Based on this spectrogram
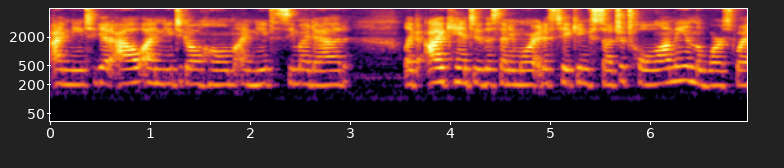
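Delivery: put-on crying, tearful, pleading voice. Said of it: "I'm crying".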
